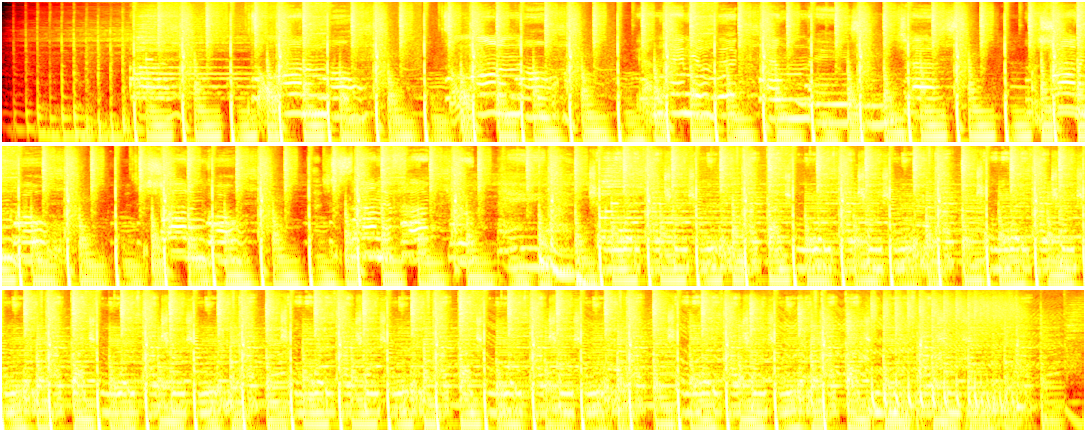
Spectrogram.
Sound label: groove remix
